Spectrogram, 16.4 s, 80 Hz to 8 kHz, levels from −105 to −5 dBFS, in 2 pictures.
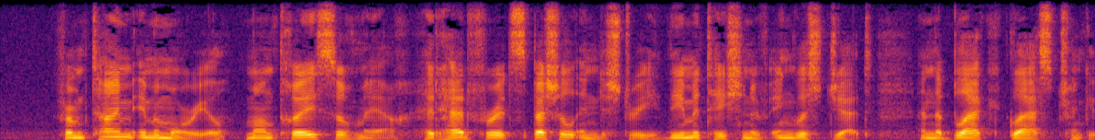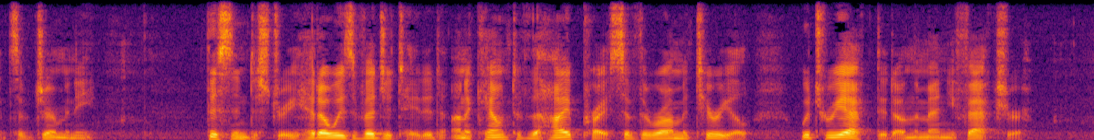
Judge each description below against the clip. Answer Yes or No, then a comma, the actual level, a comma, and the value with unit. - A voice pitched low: Yes, low, 115 Hz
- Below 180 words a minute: Yes, average, 160 wpm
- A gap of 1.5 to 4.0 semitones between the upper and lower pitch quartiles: No, average, 4.4 semitones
